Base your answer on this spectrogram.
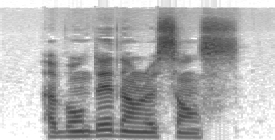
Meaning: to agree profusely with, to express the same opinions as
- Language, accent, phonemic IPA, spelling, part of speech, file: French, France, /a.bɔ̃.de dɑ̃ l(ə) sɑ̃s/, abonder dans le sens, verb, LL-Q150 (fra)-abonder dans le sens.wav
